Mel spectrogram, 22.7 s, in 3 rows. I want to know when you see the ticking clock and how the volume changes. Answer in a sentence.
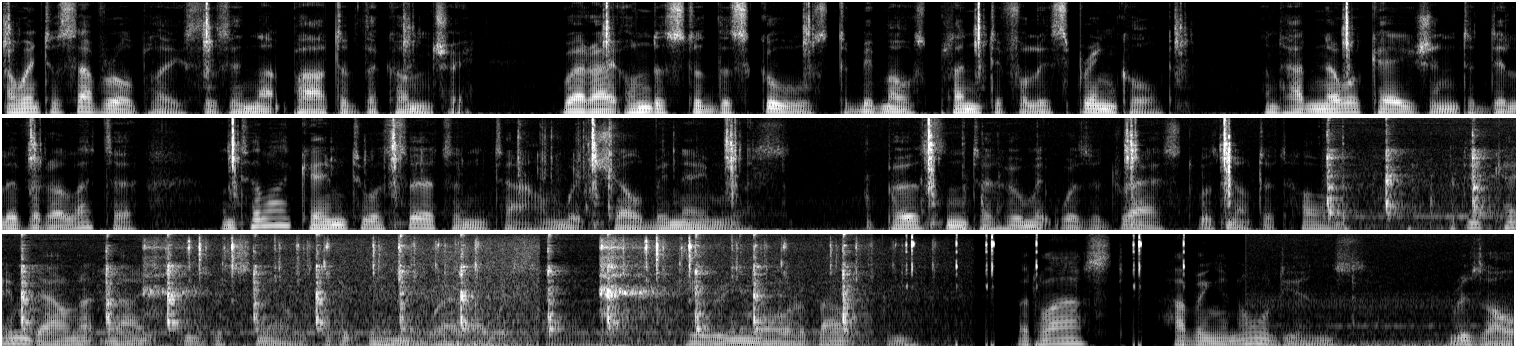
The ticking clock can be heard from 0.0 to 22.6 s, getting louder.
